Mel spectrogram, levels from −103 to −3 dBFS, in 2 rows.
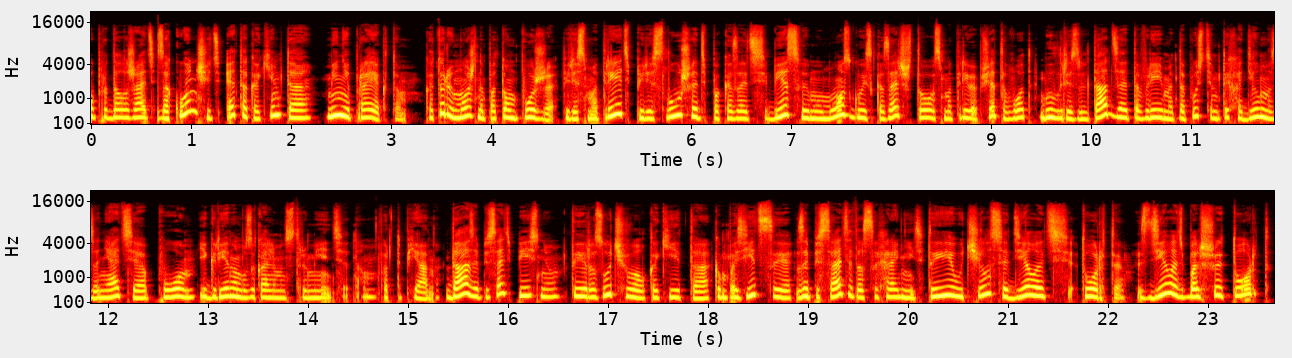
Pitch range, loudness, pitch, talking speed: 225-270 Hz, -23 LUFS, 245 Hz, 140 wpm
